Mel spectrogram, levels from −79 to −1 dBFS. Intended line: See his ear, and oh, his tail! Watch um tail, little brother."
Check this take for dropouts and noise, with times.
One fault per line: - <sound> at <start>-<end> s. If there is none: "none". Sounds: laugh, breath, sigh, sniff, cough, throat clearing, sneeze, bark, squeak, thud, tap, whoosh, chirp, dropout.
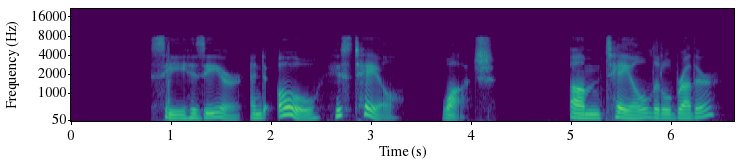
none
